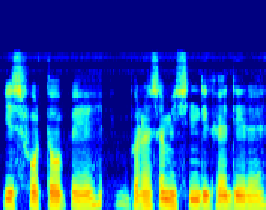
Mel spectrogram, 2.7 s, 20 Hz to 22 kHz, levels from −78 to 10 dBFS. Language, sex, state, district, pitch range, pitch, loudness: Hindi, male, Arunachal Pradesh, Longding, 115-125 Hz, 120 Hz, -16 LUFS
